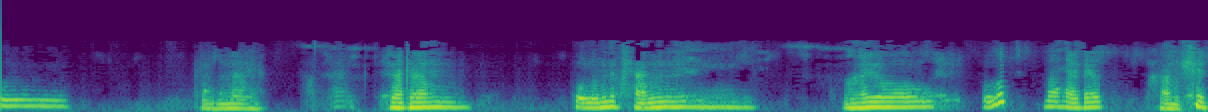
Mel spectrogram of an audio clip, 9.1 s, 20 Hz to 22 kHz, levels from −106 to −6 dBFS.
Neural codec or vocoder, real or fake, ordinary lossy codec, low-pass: codec, 16 kHz, 1 kbps, FreqCodec, smaller model; fake; MP3, 24 kbps; 7.2 kHz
